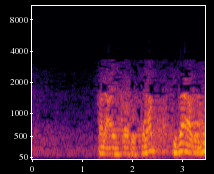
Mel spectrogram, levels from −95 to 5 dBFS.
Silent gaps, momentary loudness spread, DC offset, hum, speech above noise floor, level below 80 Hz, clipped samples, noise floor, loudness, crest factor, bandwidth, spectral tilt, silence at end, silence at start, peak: none; 7 LU; under 0.1%; none; 32 dB; -54 dBFS; under 0.1%; -52 dBFS; -21 LUFS; 16 dB; 3.3 kHz; -14 dB/octave; 0 s; 1.3 s; -6 dBFS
